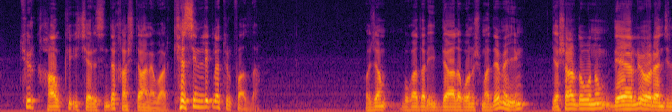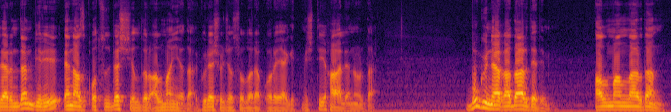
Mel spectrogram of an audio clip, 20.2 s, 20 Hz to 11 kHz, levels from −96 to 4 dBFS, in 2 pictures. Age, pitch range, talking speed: 60-79, 85-120 Hz, 105 wpm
